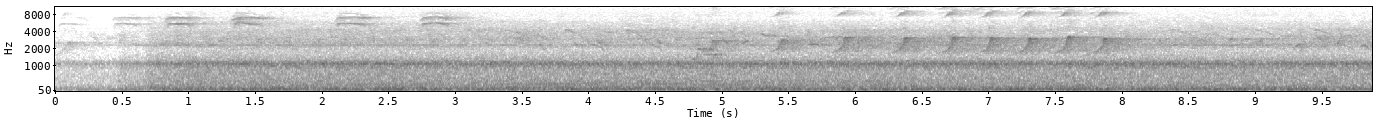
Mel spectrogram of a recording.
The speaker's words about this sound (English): Hear that hum in the background behind the birds, that constant noise? That's the cicadas.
